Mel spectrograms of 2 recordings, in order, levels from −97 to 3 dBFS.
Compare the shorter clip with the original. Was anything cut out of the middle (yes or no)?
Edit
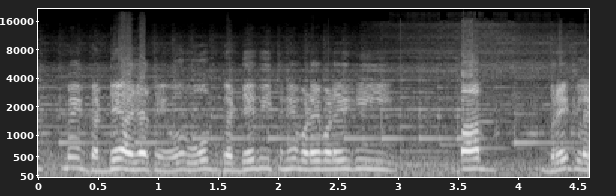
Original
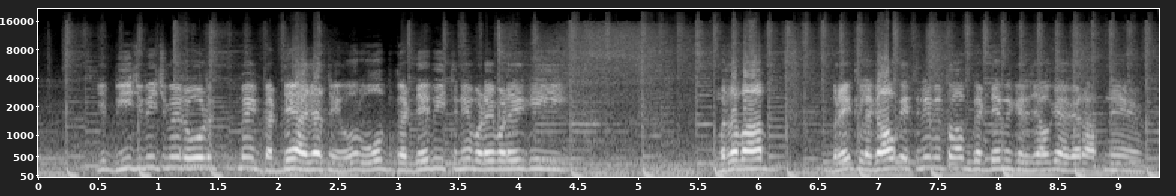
yes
